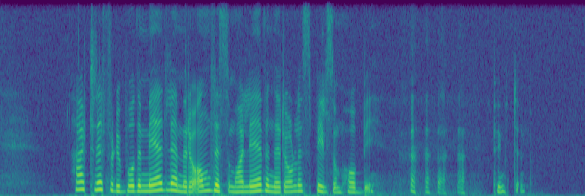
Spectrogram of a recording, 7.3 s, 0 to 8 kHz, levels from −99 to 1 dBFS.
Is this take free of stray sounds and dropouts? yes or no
no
